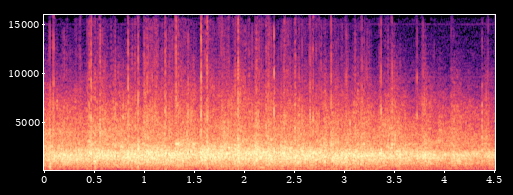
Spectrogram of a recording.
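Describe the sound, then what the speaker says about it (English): Audience applause fills a legislative chamber, steady and dense throughout without breaks, a broad wash of many hands clapping at moderate distance. "I think he deserves yet another louder applause."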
